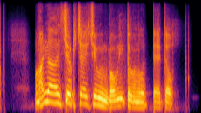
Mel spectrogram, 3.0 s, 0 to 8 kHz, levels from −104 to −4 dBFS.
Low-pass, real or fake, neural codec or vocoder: 7.2 kHz; fake; codec, 16 kHz, 0.5 kbps, X-Codec, HuBERT features, trained on general audio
